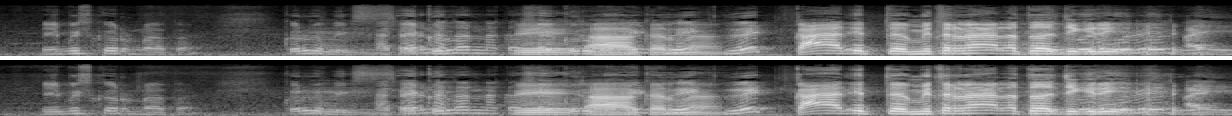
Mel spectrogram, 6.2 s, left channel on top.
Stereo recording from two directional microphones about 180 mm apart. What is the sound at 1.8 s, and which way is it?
Speech, 35° right (ahead or behind).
